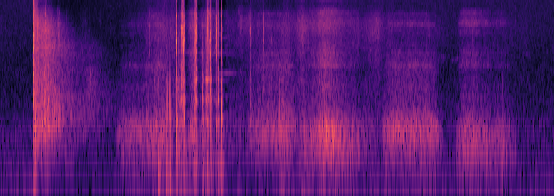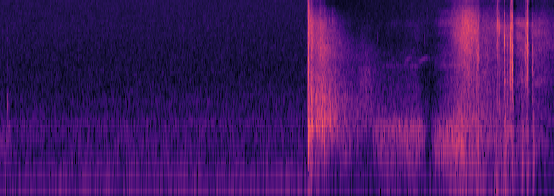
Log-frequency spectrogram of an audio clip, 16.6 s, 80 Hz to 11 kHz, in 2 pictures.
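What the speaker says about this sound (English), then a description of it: "these Hornady 17 grain loads shoot the best out of this rifle" A Savage 93 rifle in .17 HMR fires Hornady 17 grain loads at the range: two sharp, loud cracks about twelve seconds apart, each ringing out briefly, with quieter handling noise and gusty rustling in between.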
